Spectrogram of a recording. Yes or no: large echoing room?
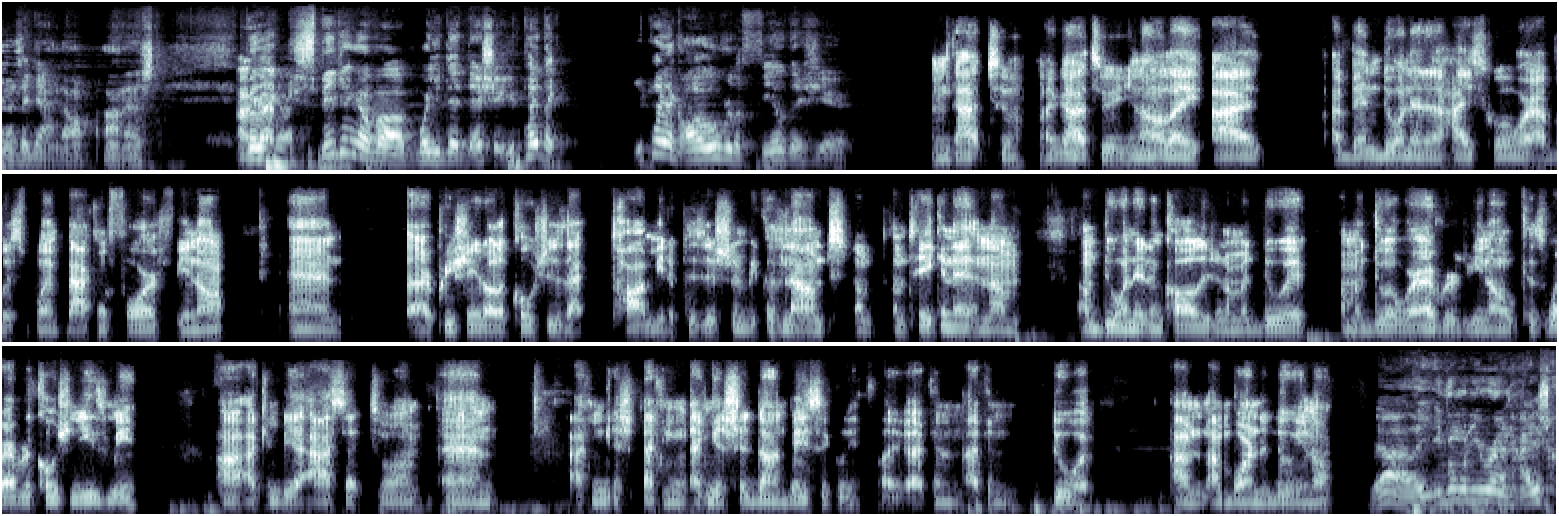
no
